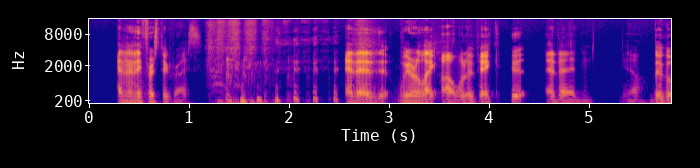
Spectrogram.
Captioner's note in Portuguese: risos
